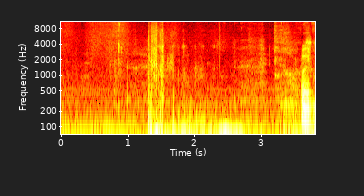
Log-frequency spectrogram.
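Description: A spoon clinks and scrapes against a plate.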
